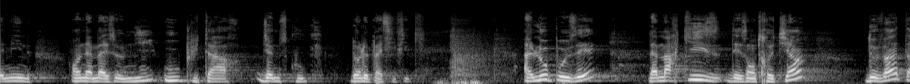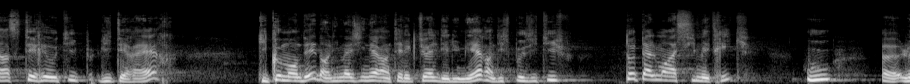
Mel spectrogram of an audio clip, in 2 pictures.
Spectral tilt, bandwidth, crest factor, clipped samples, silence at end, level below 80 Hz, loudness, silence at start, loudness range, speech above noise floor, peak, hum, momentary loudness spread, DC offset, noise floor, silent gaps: -8 dB/octave; 12 kHz; 14 dB; under 0.1%; 0 s; -44 dBFS; -14 LUFS; 0 s; 5 LU; 37 dB; -2 dBFS; none; 14 LU; under 0.1%; -50 dBFS; none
